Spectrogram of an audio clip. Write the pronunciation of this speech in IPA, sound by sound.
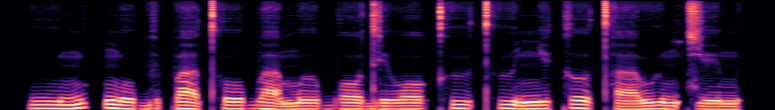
ʋ u˩ m u˥˨ k̚ m oː˩ b e˩ p aː˧˩ t̪ʰ oː˧˥ b aː˧˩ m ɤː˩˧ b ɔː˩ d e˩ ʋ ɔː˩ kʰ ɯː˥˨ t̪ʰ ɯː˥˨ ɲ e˧˥ k ɤː˥˨ t̪ʰ aː˩˧ ʋ ɯː˧˩ m t͡ɕ eː˩ m

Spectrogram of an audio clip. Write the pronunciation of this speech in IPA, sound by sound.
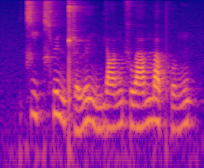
t͡ɕ i˥˧ t͡ɕʰ y˥˩ n ʈ͡ʂ ɻ̩˩ l y˥˩ n m j ɑ˧˥ ŋ ʂ w ä˧˥ m ä˥˩ pʰ ʊ˧˥ ŋ

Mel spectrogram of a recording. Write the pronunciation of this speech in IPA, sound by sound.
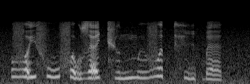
v ə̰˧˥ j f u˨˦ f ə̰˧˨ w z ɛ̰˧˥ t͡ɕ u˨˦ n m ɨ˨˦ v ə˦˥ t̚ x ḭ˧˨ ɓ ɛ˨˩ k̚

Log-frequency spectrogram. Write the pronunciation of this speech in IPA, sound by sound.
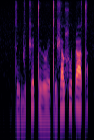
t i˩ b i˩ t͡ʃ e˥ t ɨ˩ ɹ e˩ t i˥ ʒ a˥ sʷ ɨ˥ ɗ a˥ t

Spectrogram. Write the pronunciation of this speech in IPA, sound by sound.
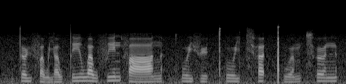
t̪ ɵ˥ ɥ f ɐ˨˩ w j ɐ˨ w t̪ iː˥ w ɐ˨ w f iː˥ n f aː˨˧ n | kʷʰ e˧ j f yː˨˥ t̚ pʰ uː˧ j t͡sʰ ɐ˥ t̚ kʷʰ œː˨˥ m t͡sʰ ɵ˥ n

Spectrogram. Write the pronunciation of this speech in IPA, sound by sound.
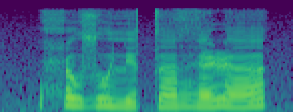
ħ u˥˩ z u˥˩ lʲ ɐ˩˥ t ɜ˩˧ ɦ ɛ˩˥ ɭ ɜ˩˥

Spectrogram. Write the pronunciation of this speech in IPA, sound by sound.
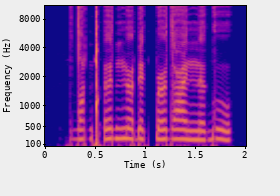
dˤ u ǃʼ ɘ d n ə˞ ɗ e k͡p ə˞ d ʕ e n ɘ ɡ u

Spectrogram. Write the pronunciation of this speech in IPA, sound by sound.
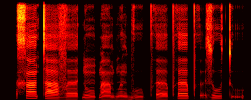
x ã˥ t a˧˩ v ɜ˩ ɗ ũ˧˩˧ ɓ ã˩ b ə̃˩ ɡ͡b u˧˩˧ pʰ ɜ˧˩˧ pʰ ɜ˥ pʰ ə̰˩ z u˥ t ṵ˧˥

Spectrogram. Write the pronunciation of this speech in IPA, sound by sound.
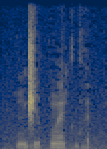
n d͡ʒ i kʷ ɛ̃ː k ɡʷ ɛ̤

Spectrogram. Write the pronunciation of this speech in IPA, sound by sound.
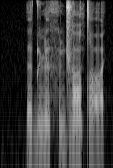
ə d̪ ɤ ɳ ɾ ə̃ h ə̃ ɖ͡ʐ ũ tˤ ɛ̰

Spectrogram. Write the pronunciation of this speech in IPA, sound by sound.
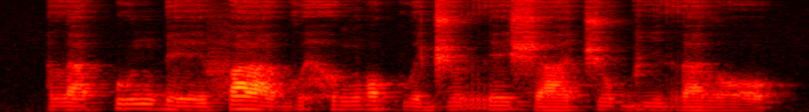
l a˨ k͡p u˦ n ɗ eː˨ f aː˦˨ ɡʷ ɪ˦ h ʊ˦ ŋ ɔ˦ kʷ ɛ˨ d͡ʒ ʊ˦ r e˦ ʃ aː˨ t͡ʃ o˦ b iː˨ r a˨ l ɔ˨

